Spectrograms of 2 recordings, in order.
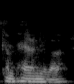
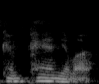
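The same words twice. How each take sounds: First: The stress is on the third syllable. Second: The stress is on the second syllable. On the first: The speaker calls it wrong. "I learned it as campanula" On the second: The speaker calls it right. "campanula is the right way to say it"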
